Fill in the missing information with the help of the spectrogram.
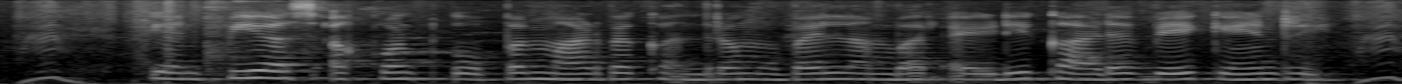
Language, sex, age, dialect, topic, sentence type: Kannada, male, 18-24, Dharwad Kannada, banking, statement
